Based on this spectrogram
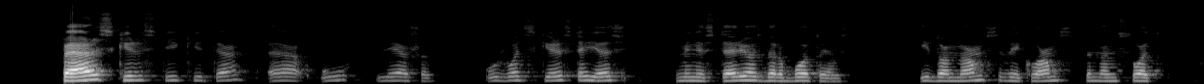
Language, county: Lithuanian, Vilnius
